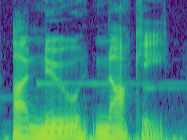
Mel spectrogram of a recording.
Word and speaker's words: Anunnaki: Anunnaki is phonetically Anu-Naki, or a new water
